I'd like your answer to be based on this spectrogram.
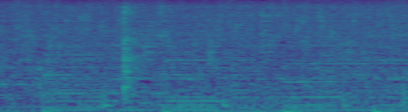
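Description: Mushroom biryani ingredients fry in hot oil in a pot, with a constant close sizzle and occasional stirring scrapes.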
